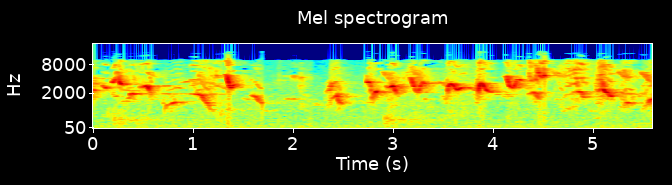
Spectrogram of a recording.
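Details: Mongolian lark (samyong) singing tembak-style as a model for songbirds: quick chattering series of sharp down-slurred and up-slurred notes, a brief lull near the middle, then a dense rapid run.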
